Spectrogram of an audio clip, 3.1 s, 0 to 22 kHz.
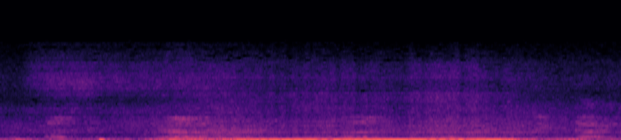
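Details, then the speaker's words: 2014 Chevrolet Malibu, customer complaint intermittent stalling, brake-torqued to load the engine: the note climbs with an uneven, stumbling beat. A bad misfire, judged secondary-ignition related; a valve cover gasket leaks oil into the coil area, the cat is bad and it idles lean. "that's a bad miss that's that one's that's bad"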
